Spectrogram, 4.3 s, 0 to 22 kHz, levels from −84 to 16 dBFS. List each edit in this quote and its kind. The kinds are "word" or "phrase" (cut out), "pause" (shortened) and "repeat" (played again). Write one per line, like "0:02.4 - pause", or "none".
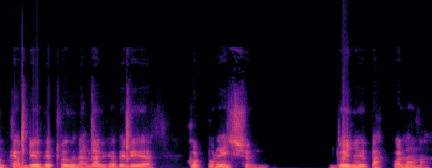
0:01.9 - phrase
